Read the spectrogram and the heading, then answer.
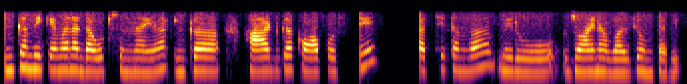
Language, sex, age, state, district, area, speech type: Telugu, female, 18-30, Telangana, Medak, urban, conversation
